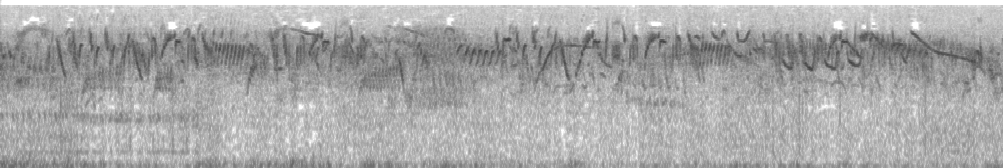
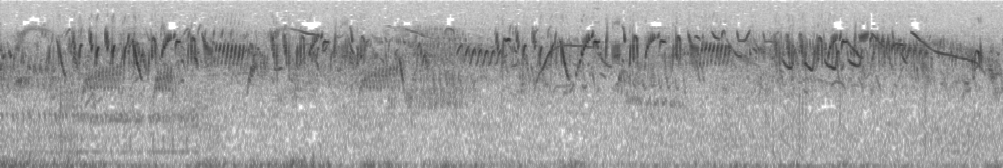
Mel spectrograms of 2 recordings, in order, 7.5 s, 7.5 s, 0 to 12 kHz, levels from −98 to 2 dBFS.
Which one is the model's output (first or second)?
first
